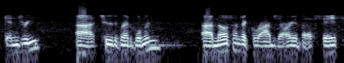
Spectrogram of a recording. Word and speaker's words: Melisandre: Curious to see how Melisandre and...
